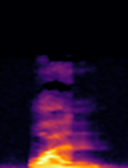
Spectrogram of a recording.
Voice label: "wan4", chinese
